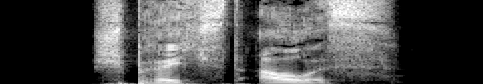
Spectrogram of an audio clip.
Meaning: second-person singular present of aussprechen
- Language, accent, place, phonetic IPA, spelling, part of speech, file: German, Germany, Berlin, [ˌʃpʁɪçst ˈaʊ̯s], sprichst aus, verb, De-sprichst aus.ogg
